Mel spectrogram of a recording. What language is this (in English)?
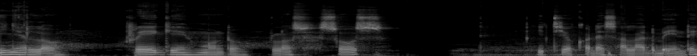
Luo (Kenya and Tanzania)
